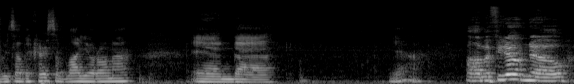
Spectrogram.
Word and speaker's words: La Llorona: So like if kids misbehave, La Llorona will come get them. Yeah. You gotta say it like that too, or else she'll come and get you. For not saying her name right.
